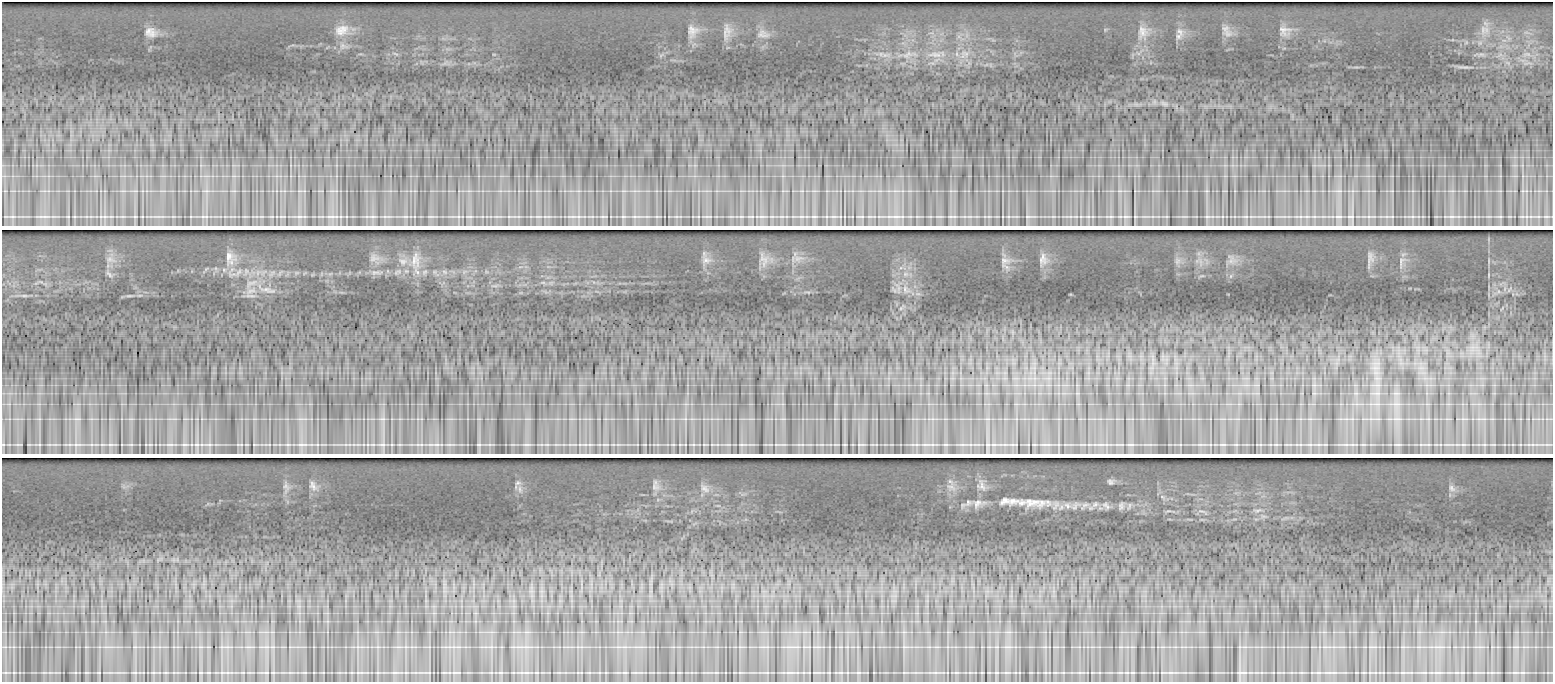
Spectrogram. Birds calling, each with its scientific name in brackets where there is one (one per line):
Crimson-fronted Parakeet (Psittacara finschi)
Rufous-capped Warbler (Basileuterus rufifrons)
Tropical Kingbird (Tyrannus melancholicus)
